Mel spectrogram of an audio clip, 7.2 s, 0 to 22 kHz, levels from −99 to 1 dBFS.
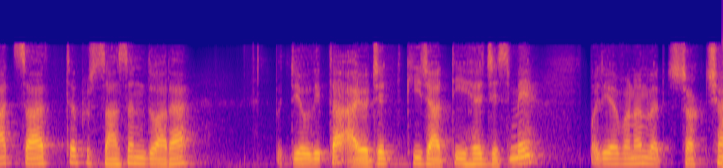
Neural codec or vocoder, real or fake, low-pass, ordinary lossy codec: codec, 16 kHz, 0.5 kbps, X-Codec, HuBERT features, trained on LibriSpeech; fake; 7.2 kHz; none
